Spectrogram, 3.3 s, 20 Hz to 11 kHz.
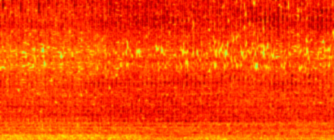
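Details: Skoda Octavia 1.4 TSI at 152,000 km after timing chain replacement, held at idle several minutes: steady, even petrol idle with bright top-end whir, no rattle or knock, unlike the serious noise it made on starting before.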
